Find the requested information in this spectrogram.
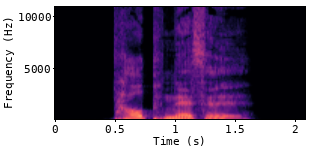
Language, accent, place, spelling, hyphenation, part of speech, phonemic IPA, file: German, Germany, Berlin, Taubnessel, Taub‧nes‧sel, noun, /ˈtaʊ̯pˌnɛsl̩/, De-Taubnessel.ogg
- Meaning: 1. deadnettle (any plant of the genius Lamium) 2. deadnettle (any plant of the genius Lamium): Galeopsis; Stachys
